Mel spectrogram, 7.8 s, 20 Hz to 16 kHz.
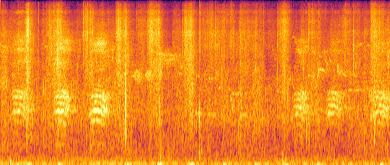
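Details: Torresian crow calling overhead at Mookin bah wetlands in spring 2024, with a couple of crows about: harsh, nasal caws in two runs of three, about two-thirds of a second apart, over low wind rumble with faint other birds.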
